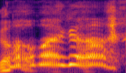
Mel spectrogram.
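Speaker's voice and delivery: high-pitched re-enacted scream of disbelief; hammed-up shriek, far above normal pitch. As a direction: yell it out as if at the top of your lungs. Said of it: "screaming at the top of my lungs".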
